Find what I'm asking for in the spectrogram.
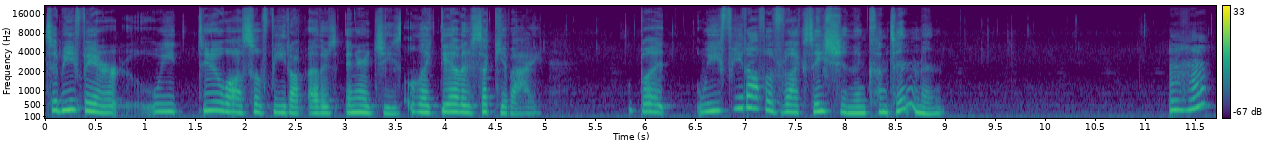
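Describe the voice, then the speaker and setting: A woman voicing a small, shy, gentle monster girl in an ASMR roleplay, speaking softly, hesitantly and reassuringly. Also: high-pitched, animated, a little slow, pauses often, full character voice. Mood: gentle, chatty. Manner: hesitant, soft-spoken, reassuring.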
